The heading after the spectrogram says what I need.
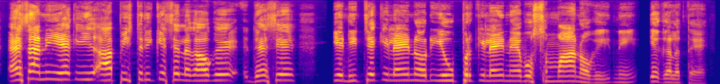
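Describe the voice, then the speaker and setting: A man's voice: very high-pitched, a bit bright, clean tone, no echo. A man teaching a grammar class, explaining patiently and repeating key points as he points to the board.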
